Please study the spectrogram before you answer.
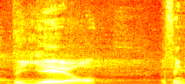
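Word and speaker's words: Yael: lead the procession, which is actually called the Yale. I think it's a very terrifying. It's called the Yale, and it's spelled Y-A-E-L.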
